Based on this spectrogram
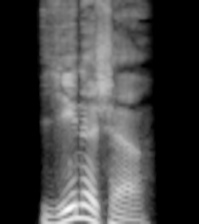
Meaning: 1. comparative degree of jenisch 2. inflection of jenisch: strong/mixed nominative masculine singular 3. inflection of jenisch: strong genitive/dative feminine singular
- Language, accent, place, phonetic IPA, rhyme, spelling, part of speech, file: German, Germany, Berlin, [ˈjeːnɪʃɐ], -eːnɪʃɐ, jenischer, adjective, De-jenischer.ogg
